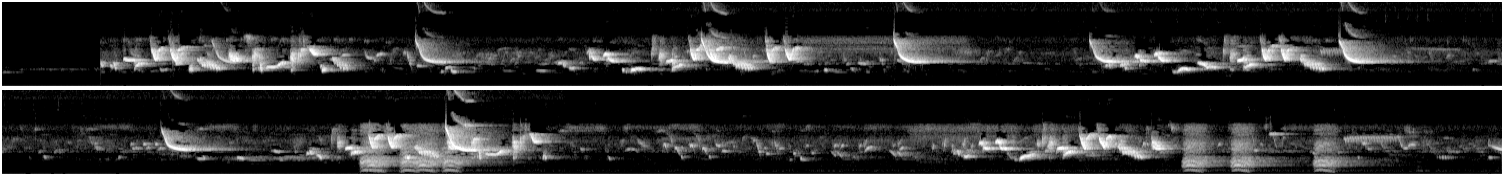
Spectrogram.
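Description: A songbird singing in short phrases of quick chirps and downward-slurred whistled notes, with pauses of a second or two between phrases.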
